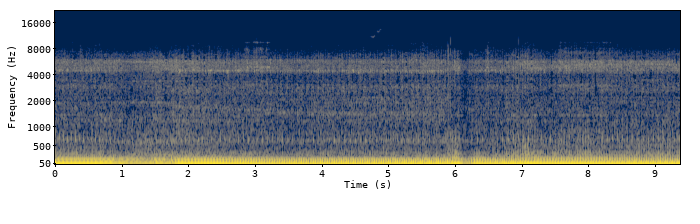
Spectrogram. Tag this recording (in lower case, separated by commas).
outside, rural or natural, vehicle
